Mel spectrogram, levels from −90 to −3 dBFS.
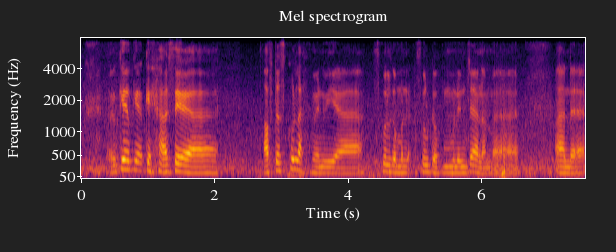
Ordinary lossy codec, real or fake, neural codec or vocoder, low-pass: Opus, 32 kbps; fake; codec, 16 kHz, 8 kbps, FunCodec, trained on Chinese and English, 25 frames a second; 7.2 kHz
